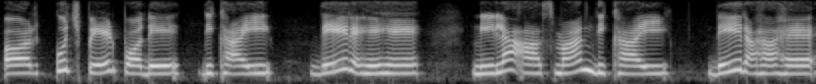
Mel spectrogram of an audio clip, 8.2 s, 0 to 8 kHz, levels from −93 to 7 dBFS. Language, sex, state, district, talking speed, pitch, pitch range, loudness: Hindi, female, Himachal Pradesh, Shimla, 105 wpm, 270 Hz, 260-280 Hz, -12 LUFS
